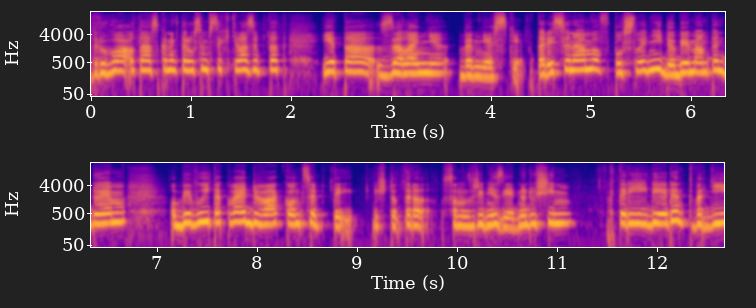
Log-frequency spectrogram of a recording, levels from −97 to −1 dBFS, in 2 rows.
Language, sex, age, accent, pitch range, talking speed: English, female, 20-39, Czech, 215-255 Hz, 165 wpm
